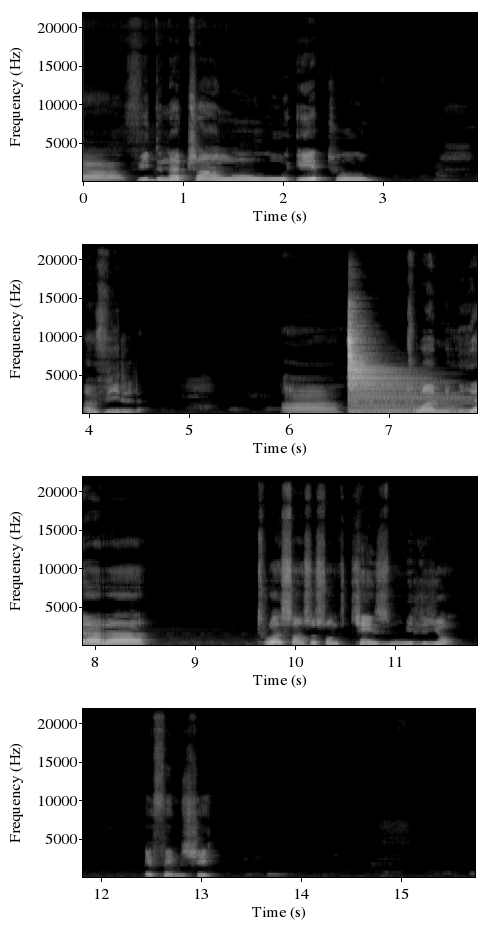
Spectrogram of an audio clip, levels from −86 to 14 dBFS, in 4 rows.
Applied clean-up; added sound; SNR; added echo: classical method log-MMSE.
